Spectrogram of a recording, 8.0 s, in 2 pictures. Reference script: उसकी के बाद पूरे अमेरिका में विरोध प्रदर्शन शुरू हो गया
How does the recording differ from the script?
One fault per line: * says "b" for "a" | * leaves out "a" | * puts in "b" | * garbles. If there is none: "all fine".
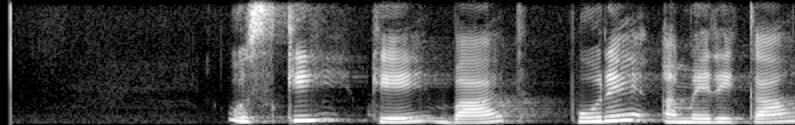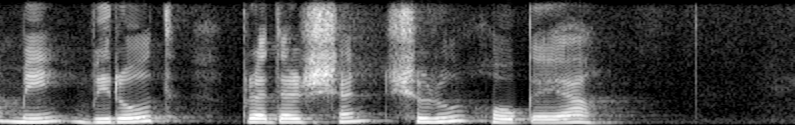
all fine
